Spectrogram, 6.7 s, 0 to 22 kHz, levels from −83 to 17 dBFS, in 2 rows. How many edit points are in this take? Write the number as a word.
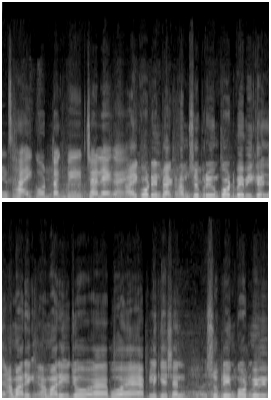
zero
